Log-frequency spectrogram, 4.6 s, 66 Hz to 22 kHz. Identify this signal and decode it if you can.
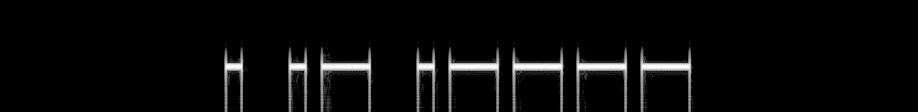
Morse code, heard as a keyed tone, about 15 wpm, 700 Hz. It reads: EA1
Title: Callsign Prefixes for Top 25 DXCC - 15wpm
